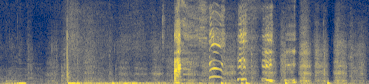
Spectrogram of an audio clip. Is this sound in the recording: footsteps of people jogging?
no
